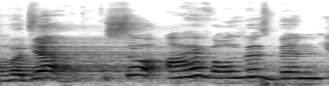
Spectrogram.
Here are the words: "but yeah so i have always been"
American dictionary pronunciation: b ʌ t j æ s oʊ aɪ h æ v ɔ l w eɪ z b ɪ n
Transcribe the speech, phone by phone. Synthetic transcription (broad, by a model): b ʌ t j æ s oʊ aɪ h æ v ɔ l w eɪ z b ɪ n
